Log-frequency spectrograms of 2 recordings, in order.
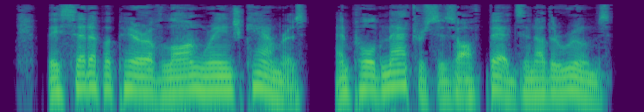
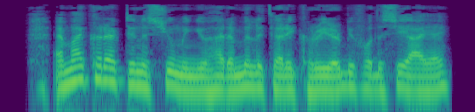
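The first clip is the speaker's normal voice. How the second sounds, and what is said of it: Sing-song Pakistani accent. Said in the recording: “Al-Darkur said in his sing-song Pakistani accent”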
